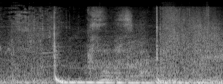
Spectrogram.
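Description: Spell effects cast in Hogwarts Legacy, a sharp swooping burst followed by a booming impact and a second quick cast, loud and close, with no talk over it.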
